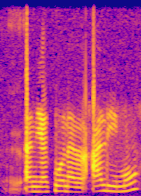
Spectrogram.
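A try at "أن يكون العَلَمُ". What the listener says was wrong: Alamu, alam. Alamu, bukan ali. Fathah ya, lamnya fathah. An yakunal alamu.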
